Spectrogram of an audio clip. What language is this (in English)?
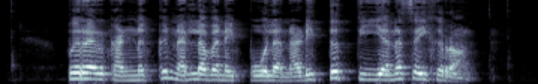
Tamil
